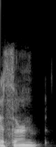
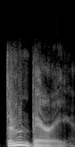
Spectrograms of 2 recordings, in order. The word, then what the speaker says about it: Thunberg: I don't know if it's Thunberg, because Amy Goodman says Thunberry, but she's the only person that pronounces it. She says Berry, Thunberry, Thunberry. – I think the people who try to be Swedish say Thunberg, but I know, of course, we all know Berry.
